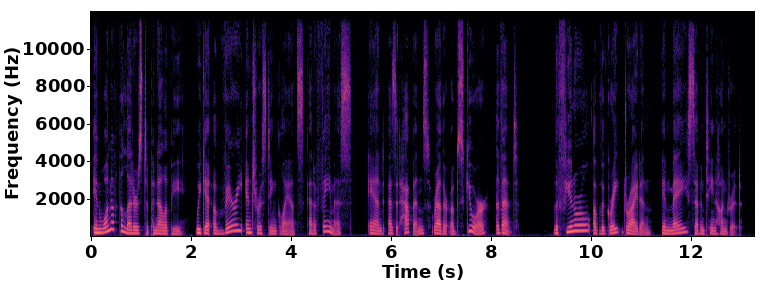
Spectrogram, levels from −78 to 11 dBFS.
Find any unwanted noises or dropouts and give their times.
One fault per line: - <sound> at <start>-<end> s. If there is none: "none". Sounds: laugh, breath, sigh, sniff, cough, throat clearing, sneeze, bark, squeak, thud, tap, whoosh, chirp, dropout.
- dropout at 10.1-10.2 s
